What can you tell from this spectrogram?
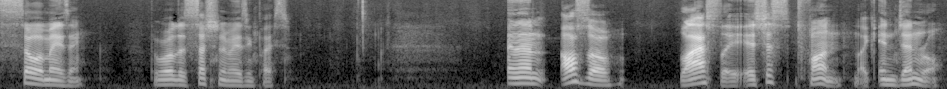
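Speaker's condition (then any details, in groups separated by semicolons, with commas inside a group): No condition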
